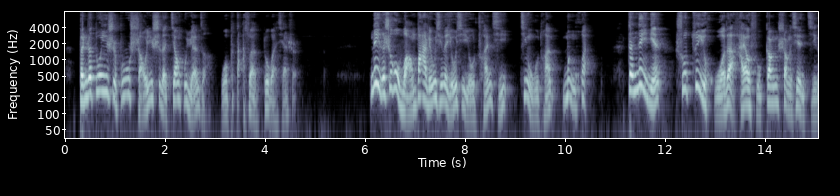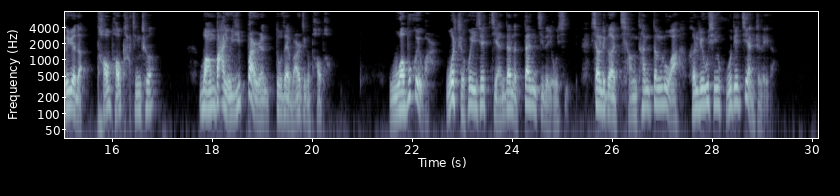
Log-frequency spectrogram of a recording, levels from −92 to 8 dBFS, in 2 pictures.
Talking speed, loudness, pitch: 225 characters per minute, -19 LUFS, 160 Hz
